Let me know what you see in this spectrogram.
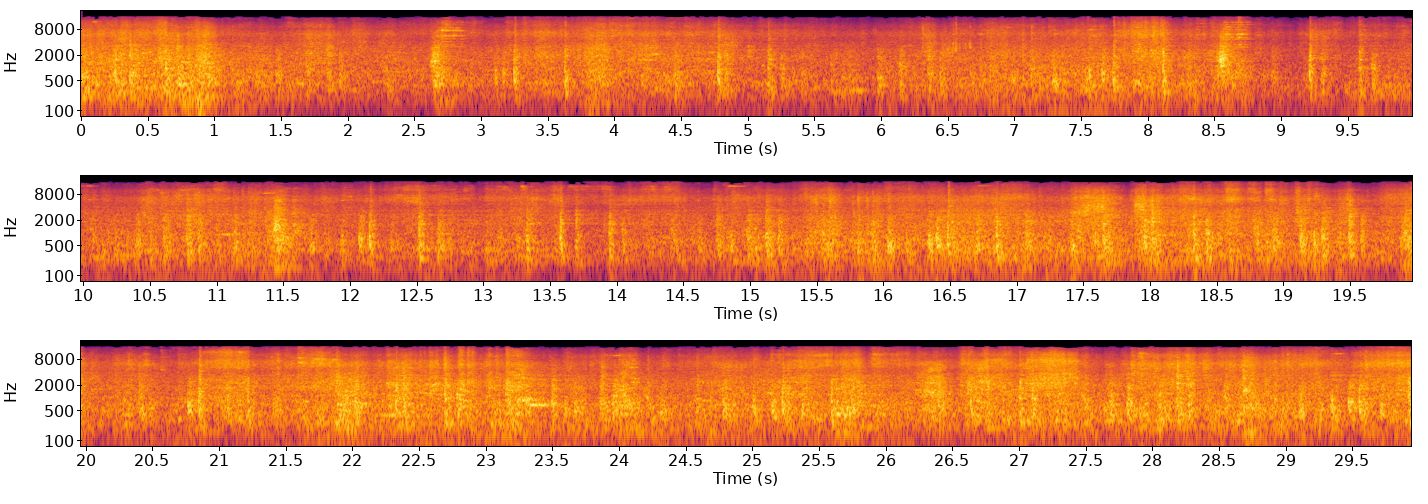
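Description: Freight train of boxcars rolling past close by: a steady rumble of steel wheels on the rails with a running clickety-clack and scattered sharper clanks.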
